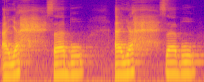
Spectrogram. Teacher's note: Kemudian di ayat yang kelima, ayah sabu, hak sukun, nah dia didesiskan ya, nafasnya mengalir dan juga suara juga mengalir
